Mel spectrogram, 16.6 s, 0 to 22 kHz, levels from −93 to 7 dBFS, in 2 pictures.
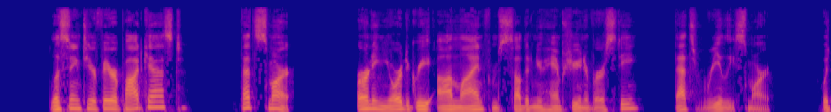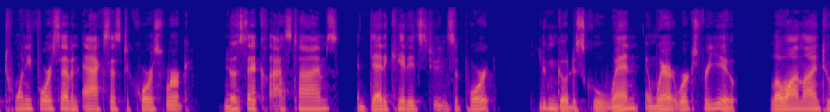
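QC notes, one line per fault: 9.91–11.90 s, repeated packet loss (robotic sound): the speech turns choppy, with many short holes, the longest about 34 ms. Each is patched by stretching the preceding sound, so around a quarter of this stretch is filler.
12.52–14.65 s, repeated packet loss (robotic sound): a lighter return of the same choppy texture, with fewer holes of up to 37 ms. The concealment repeats the last sound into each gap, covering roughly an eighth of this span.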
